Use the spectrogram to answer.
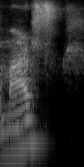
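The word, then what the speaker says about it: Maersk: Entonces, las holandesas son las empresas más grandes que hay, como la Mars, que se escribe Maers, están en territorio holandés.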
